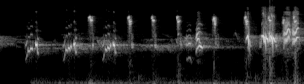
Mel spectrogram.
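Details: Quieter song thrush song: thin sliding notes repeated in a steady pattern with high ticks, ending in a louder, denser burst of squeaky phrases, with a soft low hum in the background.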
